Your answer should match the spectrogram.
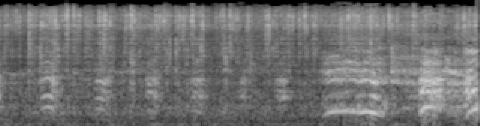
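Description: A man's voice in a rapid run of short, high-pitched cackling cries, fainter at first and louder near the end.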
